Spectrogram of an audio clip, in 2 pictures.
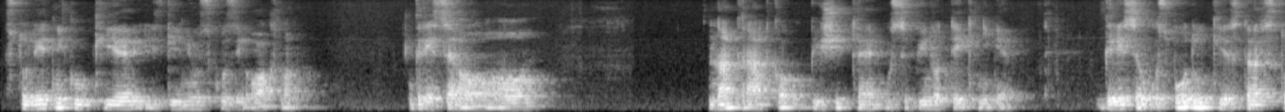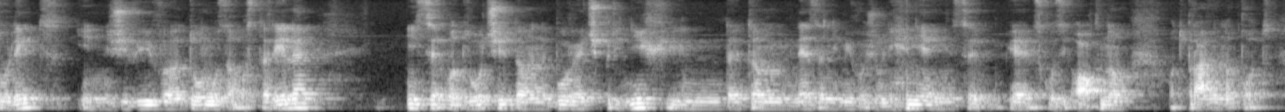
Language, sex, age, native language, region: Slovenian, male, 30-49, Slovenian, Central Slovenia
